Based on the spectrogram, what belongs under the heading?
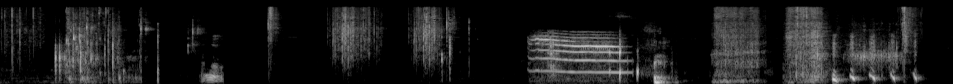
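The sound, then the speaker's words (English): A cat lets out one loud, drawn-out meow lasting about a second, surrounded by short crunchy, crackling bursts before and after. “Here is a little cook cat. Cat, pet, delicious food.”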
